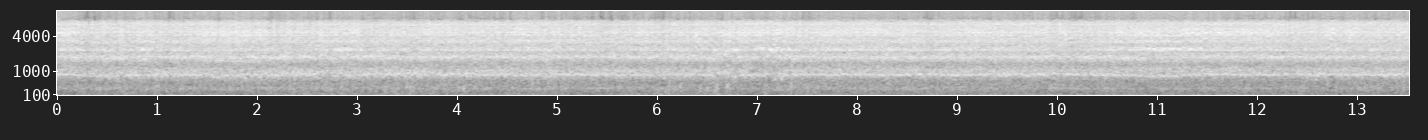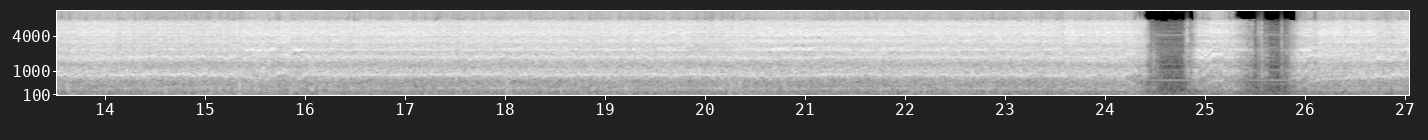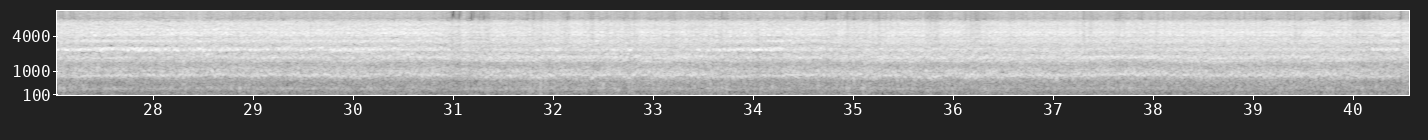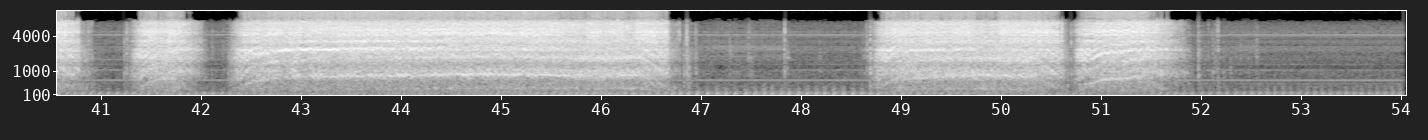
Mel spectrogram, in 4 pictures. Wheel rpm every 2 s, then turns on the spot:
220, 220, 240, 230, 230, 230, 230, 230, 230, 230, 230, 230, 100, 160, 220, 220, 220, 220, 210, 220, 120, 130, 220, 80, 120, 110, 0.
24-26 46-48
